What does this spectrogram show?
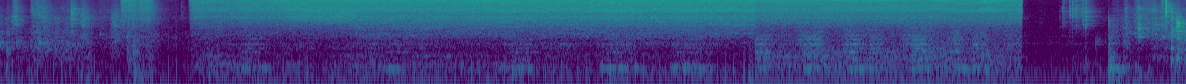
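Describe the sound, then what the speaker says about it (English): Pearl black paint sprays from a small airbrush in a long, steady, loud hiss lasting about ten seconds, framed by brief clicks and handling noises before and after. "And now I start to spray on the pearl black."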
